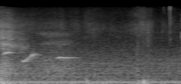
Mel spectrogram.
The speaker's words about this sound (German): Irgendwo in der Ecke war ein, ein kleines Vögelchen. Ja, ja, irgendein Telefon hat sich da gemeldet.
